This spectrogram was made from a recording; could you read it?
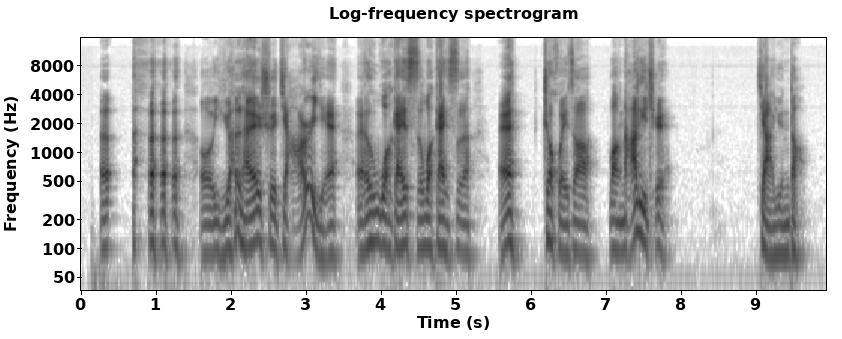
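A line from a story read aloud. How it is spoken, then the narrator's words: Drunken laughing. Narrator (Chinese): 倪二……醉眼……趔趄着笑道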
